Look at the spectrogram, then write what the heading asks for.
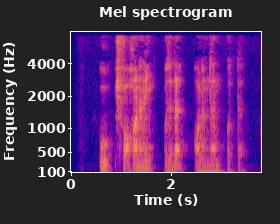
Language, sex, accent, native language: Uzbek, male, Andijon, Uzbek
